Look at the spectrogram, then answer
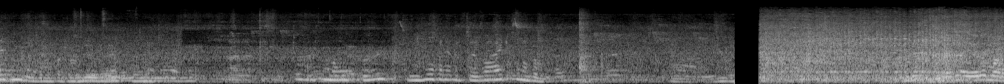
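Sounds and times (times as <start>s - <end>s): vehicle engine idling: 7.6s - 10.0s.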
